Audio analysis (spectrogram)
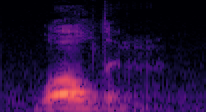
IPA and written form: ˈwɔːldən (Walden)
